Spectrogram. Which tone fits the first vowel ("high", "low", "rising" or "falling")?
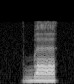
high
